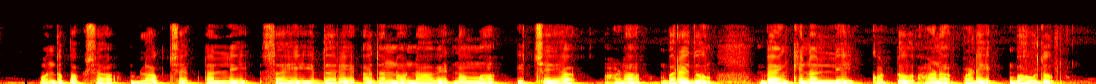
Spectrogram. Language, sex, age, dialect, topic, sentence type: Kannada, male, 18-24, Mysore Kannada, banking, statement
